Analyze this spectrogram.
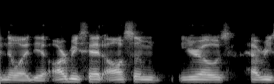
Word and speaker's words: gyro: You're talking about a euro, like a GYRO. I mean, some folks call it a gyro. When you get the Mediterranean, you get the lamb or the beef, whatever. I mean, I think it's supposed to be called a euro, right? But a lot of people call it a gyro. They just say it phonetically.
